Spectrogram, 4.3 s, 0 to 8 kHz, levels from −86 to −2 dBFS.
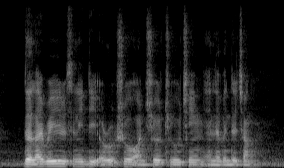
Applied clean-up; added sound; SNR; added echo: none; none; none; none.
